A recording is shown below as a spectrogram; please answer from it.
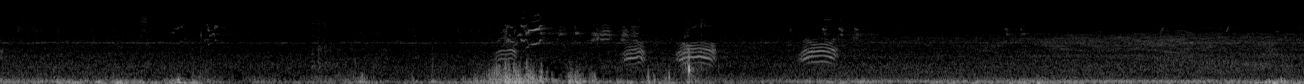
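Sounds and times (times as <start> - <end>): steady low rumble: 0.0 - 13.0
bird calling: 3.4 - 8.8.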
